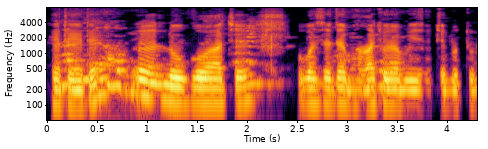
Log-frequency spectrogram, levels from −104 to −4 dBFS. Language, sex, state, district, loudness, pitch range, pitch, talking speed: Bengali, male, West Bengal, Kolkata, -16 LUFS, 105-120 Hz, 110 Hz, 180 wpm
